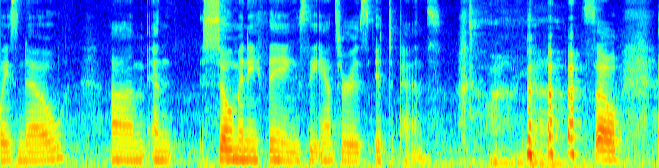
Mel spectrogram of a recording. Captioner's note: laughs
